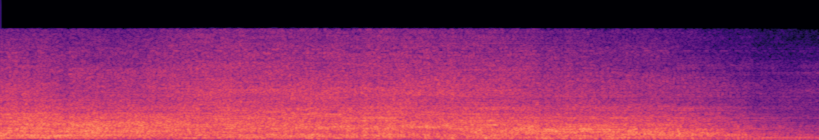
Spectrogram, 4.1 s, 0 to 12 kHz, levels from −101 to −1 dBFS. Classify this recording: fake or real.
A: fake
